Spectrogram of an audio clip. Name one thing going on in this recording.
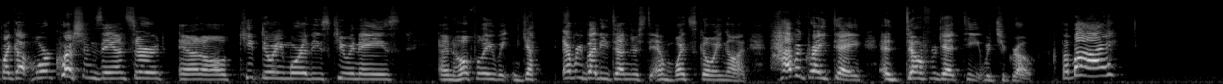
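A woman talks cheerfully and animatedly close to a microphone.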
